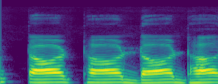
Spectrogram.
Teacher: इस सभी का उच्चारण जो है याद रखिएगा ये मूर्धा की मदद से होता है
